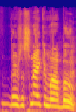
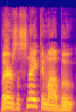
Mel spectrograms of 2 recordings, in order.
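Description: First: High, loud cowboy toy voice; squeaky cowboy doll catchphrase; pull string toy. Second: Pull string toy. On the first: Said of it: "That's your Woody". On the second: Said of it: "That was better". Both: Acted.

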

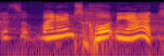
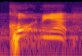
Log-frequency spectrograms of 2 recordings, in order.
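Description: First: Said in the usual way. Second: Put-on Australian accent. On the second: [name] saying her name in an Australian accent. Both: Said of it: "[name] would always say my name with an Australian accent".

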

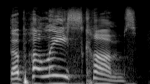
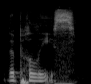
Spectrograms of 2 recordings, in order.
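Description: First: High, slow emphatic reveal; dramatic announcement. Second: Low, very soft dramatic aside; hushed reveal. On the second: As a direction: drop it low and soft for suspense. Suspenseful reveal, then repeated. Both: Real, not acted.

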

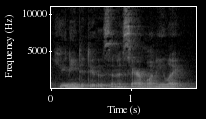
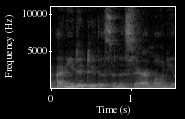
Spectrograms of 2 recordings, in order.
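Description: First: Much lower, fast voice of inner guidance; deep inner voice. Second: Said in the usual way. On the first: Retold or imitated. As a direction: drop low like a voice from within. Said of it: "that was my download from that time, was like". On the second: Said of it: "I was like".

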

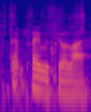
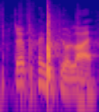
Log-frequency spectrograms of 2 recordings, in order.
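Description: First: Softer, lower repeat of "Don't play with your life."; low quiet echo of "Don't play with your life.". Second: Said in the usual way. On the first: Shown as a demonstration. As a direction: drop it to a quiet warning.

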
